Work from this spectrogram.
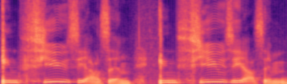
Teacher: the stress is on the th sound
